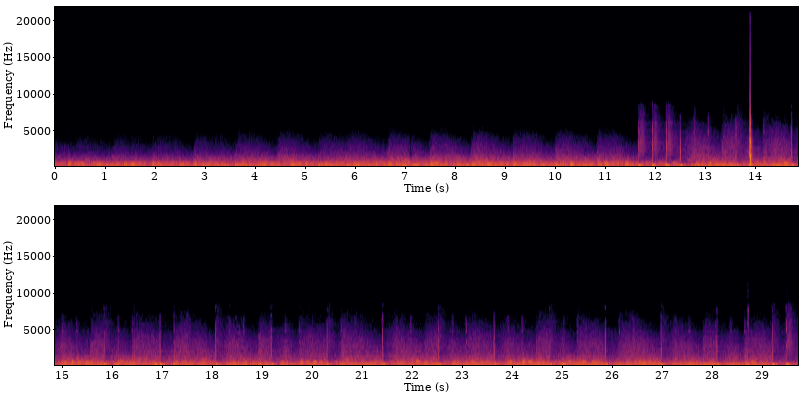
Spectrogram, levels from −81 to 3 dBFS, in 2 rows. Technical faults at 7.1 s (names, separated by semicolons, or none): corrupt frame decoded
